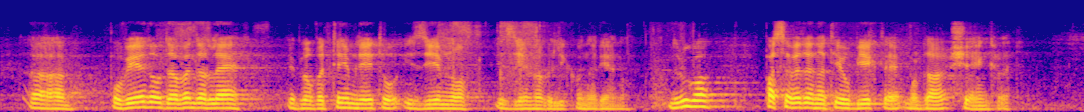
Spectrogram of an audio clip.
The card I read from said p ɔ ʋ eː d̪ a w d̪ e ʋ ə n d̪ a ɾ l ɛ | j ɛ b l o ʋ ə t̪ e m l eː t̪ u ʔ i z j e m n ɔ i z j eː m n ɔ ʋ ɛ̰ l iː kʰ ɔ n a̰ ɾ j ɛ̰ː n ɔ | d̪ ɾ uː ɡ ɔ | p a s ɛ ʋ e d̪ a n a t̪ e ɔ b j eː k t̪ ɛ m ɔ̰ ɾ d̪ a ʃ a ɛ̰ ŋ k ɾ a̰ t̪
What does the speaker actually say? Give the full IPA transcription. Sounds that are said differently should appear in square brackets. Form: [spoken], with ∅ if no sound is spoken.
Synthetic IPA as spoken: p ɔ ʋ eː d̪ a w d̪ [a] ʋ ə n d̪ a ɾ l ɛ | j ɛ b l o ʋ ə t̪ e m l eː t̪ u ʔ i z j e m n ɔ i z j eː m n ɔ ʋ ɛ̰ l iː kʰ ɔ n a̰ ɾ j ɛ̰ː n ɔ | d̪ ɾ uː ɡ ɔ | p a s ɛ ʋ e d̪ a n a t̪ e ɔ b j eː k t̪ ɛ m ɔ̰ ɾ d̪ a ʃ [ɛ] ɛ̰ ŋ k ɾ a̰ t̪

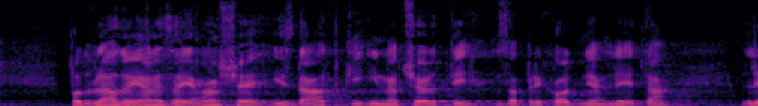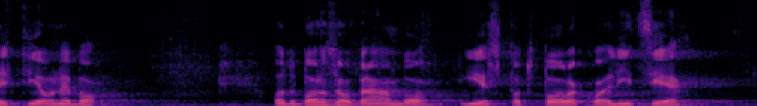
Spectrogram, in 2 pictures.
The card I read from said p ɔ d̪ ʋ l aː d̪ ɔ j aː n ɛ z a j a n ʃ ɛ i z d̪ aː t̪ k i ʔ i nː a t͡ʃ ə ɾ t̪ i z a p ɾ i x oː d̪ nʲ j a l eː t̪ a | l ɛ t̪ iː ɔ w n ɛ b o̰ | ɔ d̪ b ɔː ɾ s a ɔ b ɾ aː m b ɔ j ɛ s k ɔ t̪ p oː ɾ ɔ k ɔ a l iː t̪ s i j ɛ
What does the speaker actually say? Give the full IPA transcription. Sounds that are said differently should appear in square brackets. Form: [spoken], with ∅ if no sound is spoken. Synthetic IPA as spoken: p ɔ d̪ ʋ l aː d̪ ɔ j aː n ɛ z a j a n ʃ ɛ i z d̪ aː t̪ k i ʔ i nː a t͡ʃ ə ɾ t̪ i z a p ɾ i x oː d̪ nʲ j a l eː t̪ a | l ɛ t̪ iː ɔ w n ɛ b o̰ | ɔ d̪ b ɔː ɾ [z] a ɔ b ɾ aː m b ɔ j ɛ s [p] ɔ t̪ p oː ɾ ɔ k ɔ a l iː t̪ s i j ɛ

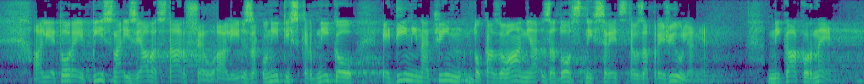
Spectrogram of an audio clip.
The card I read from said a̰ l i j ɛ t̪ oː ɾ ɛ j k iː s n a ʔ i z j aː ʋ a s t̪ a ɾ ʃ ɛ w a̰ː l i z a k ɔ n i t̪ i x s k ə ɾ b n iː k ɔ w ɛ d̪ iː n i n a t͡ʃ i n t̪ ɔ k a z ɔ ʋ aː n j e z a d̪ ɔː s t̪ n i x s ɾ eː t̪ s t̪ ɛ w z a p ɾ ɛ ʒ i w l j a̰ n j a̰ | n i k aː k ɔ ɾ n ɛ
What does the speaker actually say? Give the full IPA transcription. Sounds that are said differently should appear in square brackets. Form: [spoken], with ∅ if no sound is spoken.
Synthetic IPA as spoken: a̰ l i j ɛ t̪ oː ɾ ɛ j [p] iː s n a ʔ i z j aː ʋ a s t̪ a ɾ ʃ ɛ w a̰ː l i z a k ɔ n i t̪ i x s k ə ɾ b n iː k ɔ w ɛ d̪ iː n i n a t͡ʃ i n [d̪] ɔ k a z ɔ ʋ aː n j [a] z a d̪ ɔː s t̪ n i x s ɾ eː t̪ s t̪ ɛ w z a p ɾ ɛ ʒ i w l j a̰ n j [ɛ̰] | n i k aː k ɔ ɾ n ɛ

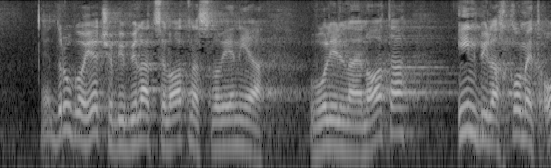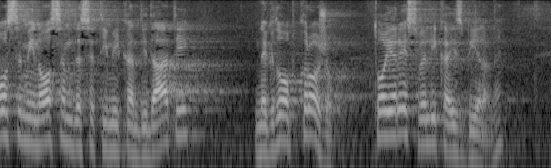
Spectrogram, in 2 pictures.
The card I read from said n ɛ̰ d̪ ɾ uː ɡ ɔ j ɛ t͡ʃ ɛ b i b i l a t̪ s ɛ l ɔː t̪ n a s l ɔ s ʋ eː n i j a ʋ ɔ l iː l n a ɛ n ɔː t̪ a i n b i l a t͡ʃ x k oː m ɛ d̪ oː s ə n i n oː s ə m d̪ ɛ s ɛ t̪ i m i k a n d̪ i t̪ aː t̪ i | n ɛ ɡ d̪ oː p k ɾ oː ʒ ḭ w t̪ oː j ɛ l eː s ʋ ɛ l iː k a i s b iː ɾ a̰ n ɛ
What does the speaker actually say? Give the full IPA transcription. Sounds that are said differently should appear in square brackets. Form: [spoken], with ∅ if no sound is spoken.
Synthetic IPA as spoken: n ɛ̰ d̪ ɾ uː ɡ ɔ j ɛ t͡ʃ ɛ b i b i l a t̪ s ɛ l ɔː t̪ n a s l ɔ [∅] ʋ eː n i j a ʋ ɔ l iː l n a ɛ n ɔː t̪ a i n b i l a [∅] x k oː m ɛ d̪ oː s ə [m] i n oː s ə m d̪ ɛ s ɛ t̪ i m i k a n d̪ i [d̪] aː t̪ i | n ɛ ɡ d̪ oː p k ɾ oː ʒ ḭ w t̪ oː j ɛ [ɾ] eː s ʋ ɛ l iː k a i [z] b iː ɾ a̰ n ɛ

